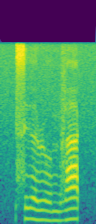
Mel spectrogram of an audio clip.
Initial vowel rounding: unrounded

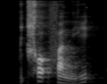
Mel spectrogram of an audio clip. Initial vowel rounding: rounded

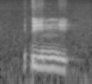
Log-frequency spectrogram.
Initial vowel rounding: unrounded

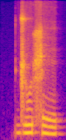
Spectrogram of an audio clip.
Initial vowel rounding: rounded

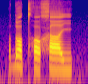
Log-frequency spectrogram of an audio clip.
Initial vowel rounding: rounded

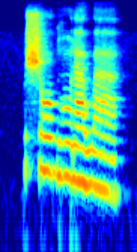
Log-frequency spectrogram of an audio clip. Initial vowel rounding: rounded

